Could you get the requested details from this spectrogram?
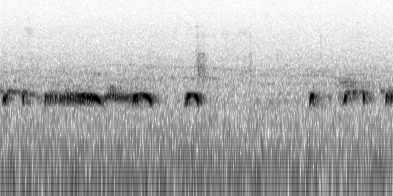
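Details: Distant-sounding spotted dove decoy cooing to lure wild birds: faint, steady low coos and short hollow notes over a noticeable background hiss.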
